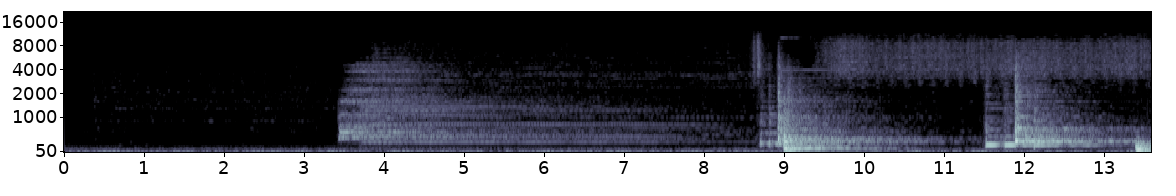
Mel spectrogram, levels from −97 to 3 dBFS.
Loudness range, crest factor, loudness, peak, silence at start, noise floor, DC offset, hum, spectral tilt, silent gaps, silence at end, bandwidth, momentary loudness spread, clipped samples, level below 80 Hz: 19 LU; 26 dB; -29 LUFS; -6 dBFS; 0.5 s; -61 dBFS; under 0.1%; none; -7.5 dB/octave; none; 0 s; 10.5 kHz; 27 LU; under 0.1%; -40 dBFS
